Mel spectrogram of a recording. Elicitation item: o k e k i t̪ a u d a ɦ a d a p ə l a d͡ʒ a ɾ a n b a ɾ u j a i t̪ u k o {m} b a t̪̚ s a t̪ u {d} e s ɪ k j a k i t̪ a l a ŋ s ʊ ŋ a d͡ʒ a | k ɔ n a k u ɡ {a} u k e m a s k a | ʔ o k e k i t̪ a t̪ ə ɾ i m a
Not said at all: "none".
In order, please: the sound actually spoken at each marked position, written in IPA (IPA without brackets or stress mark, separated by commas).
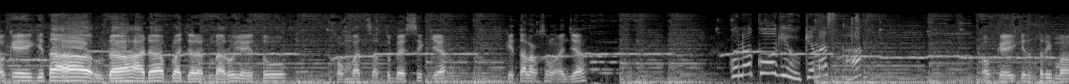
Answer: m, b, i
